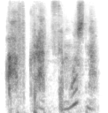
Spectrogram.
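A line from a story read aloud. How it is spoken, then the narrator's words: Whispered question. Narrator (Russian): шепотом поинтересовалась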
